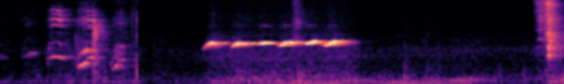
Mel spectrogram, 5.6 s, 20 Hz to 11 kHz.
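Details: A few soft, broken whimpers come from purebred Rhodesian Ridgeback puppies born 14 February 2016. One long, high, wavering whine lasting about a second and a half follows, then a short burst of noise.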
